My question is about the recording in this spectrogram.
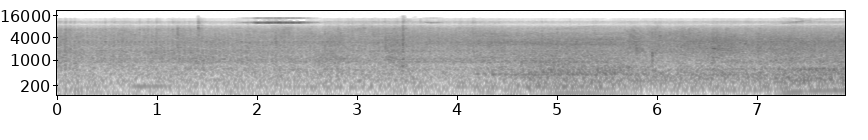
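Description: Engine hum and road noise inside a moving vehicle, steady throughout. The engine note shifts about halfway through.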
